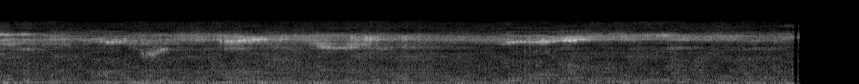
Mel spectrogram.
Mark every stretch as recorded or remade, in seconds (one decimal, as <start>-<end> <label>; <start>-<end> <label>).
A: 0.0-8.6 remade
